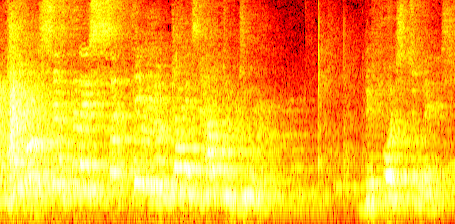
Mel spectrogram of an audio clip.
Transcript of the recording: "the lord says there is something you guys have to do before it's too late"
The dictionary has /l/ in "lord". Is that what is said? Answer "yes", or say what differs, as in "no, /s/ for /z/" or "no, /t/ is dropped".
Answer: no, /w/ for /l/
